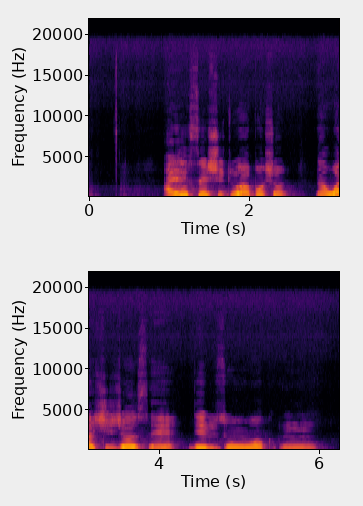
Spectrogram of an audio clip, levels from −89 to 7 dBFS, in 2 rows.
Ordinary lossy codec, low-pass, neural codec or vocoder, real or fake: none; 19.8 kHz; none; real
